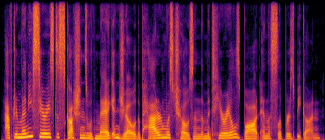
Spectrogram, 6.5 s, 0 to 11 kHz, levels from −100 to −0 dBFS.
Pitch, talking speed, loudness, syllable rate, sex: 190 Hz, 175 wpm, -20 LUFS, 4.8 syllables/s, female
